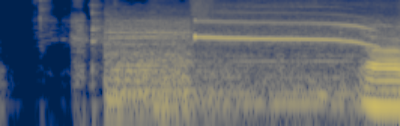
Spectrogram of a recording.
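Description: A moment of silence, then the sound of a rugby league highlights broadcast starting: a steady crowd-noise haze with a single high tone that holds and then glides sharply downward near the end, where a man says "um".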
